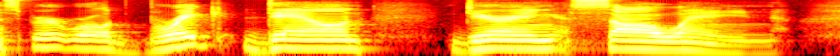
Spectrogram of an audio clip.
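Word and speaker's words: Samhain: world break down during saw way or saw win it's so weird because it's spelled s m h a i n anyways so it allows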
